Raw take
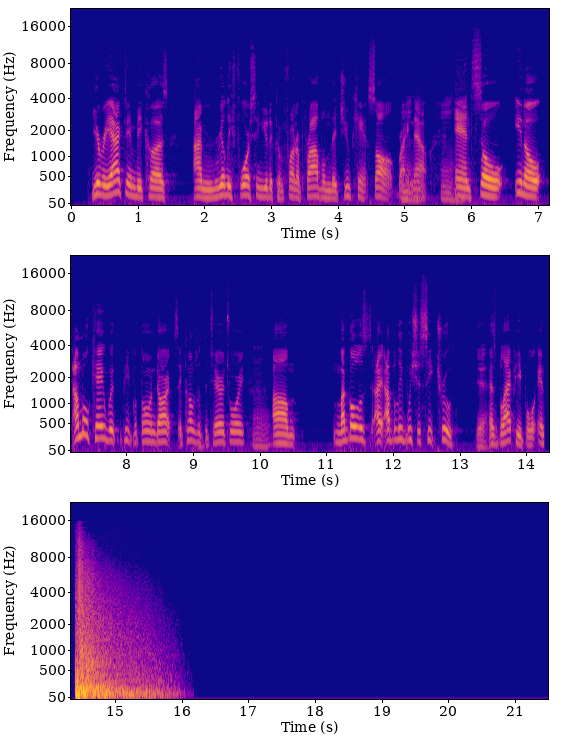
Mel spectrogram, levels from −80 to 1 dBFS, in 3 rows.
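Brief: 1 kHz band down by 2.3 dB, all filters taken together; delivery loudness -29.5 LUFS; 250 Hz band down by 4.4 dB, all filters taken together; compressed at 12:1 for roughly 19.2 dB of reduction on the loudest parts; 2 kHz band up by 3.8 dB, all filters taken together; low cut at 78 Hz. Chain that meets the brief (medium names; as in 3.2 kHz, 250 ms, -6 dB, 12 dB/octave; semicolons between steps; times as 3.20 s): high-pass 78 Hz; peaking EQ 250 Hz -6.5 dB; peaking EQ 1 kHz -4 dB; peaking EQ 2 kHz +6 dB; compression 12:1, threshold -29 dBFS; trim +6.5 dB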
